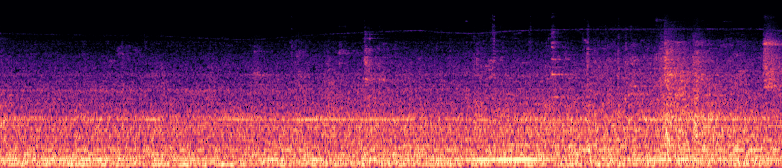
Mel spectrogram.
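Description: A heavy machine engine hums steadily.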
